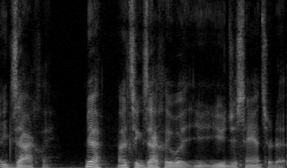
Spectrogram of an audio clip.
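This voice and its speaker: A man speaks at a fairly quick pace in a fairly low voice. The background is quiet. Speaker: pastor. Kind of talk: casual chat. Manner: passionate.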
